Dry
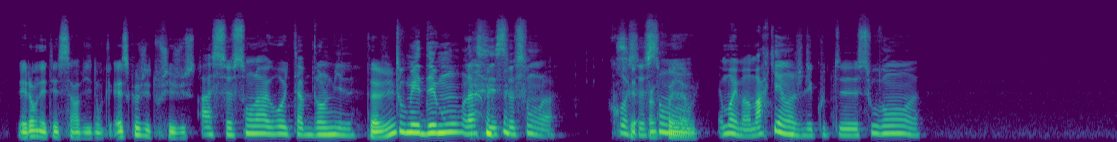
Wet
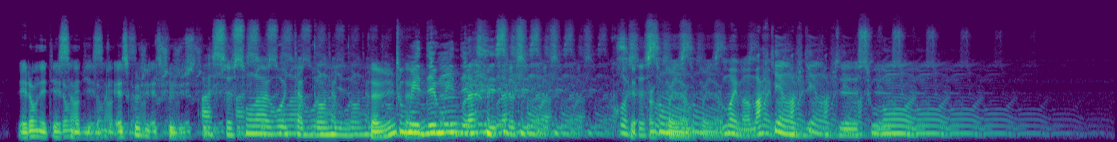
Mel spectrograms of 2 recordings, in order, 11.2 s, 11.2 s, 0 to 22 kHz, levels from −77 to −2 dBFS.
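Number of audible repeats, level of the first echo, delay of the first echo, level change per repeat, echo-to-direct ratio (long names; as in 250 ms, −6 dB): 5, −7.0 dB, 338 ms, −6.0 dB, −6.0 dB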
